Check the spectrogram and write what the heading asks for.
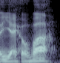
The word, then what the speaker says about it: Yehovah: How many syllables is Yehovah? 3. 3 is not the same as 2.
